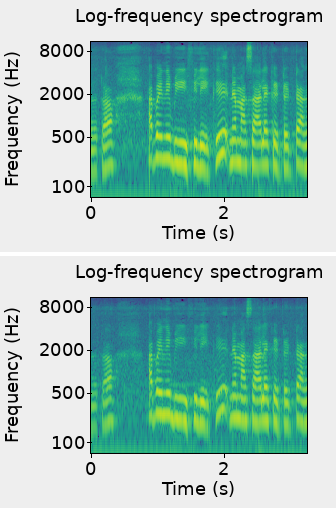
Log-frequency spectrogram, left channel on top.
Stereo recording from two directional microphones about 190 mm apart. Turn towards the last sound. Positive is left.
turn(degrees=20)  # may be behind; listen again after turning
